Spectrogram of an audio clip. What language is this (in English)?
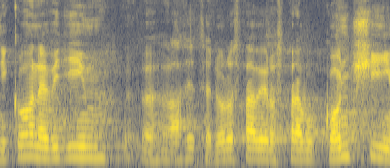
Czech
